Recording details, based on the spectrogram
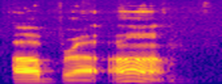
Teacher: I noticed there's no H sound in Greek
